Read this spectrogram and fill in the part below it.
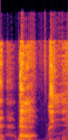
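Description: A dog coughs, a couple of rough throat-clearing hacks close by, with short pauses between them and no talking.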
